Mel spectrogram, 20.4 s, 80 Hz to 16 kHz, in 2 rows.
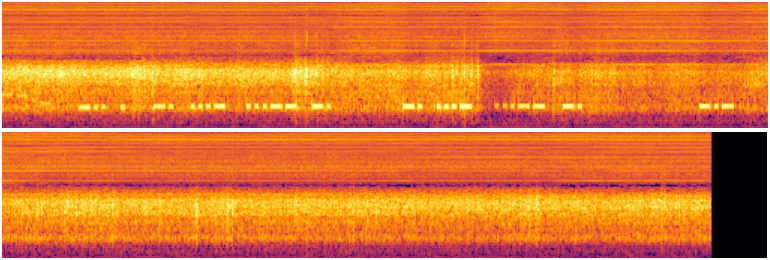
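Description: ARC-5 command set receiver tuned to a CW station: a beep tone keyed on and off in Morse code dots and dashes over steady static hiss. The Morse stops about halfway through, the static runs on, then cuts off abruptly about a second before the end.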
